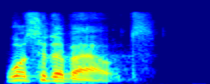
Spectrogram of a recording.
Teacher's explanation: i didn't pause at all there wasn't a single pause i linked all of those words together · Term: consonant vowel linking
